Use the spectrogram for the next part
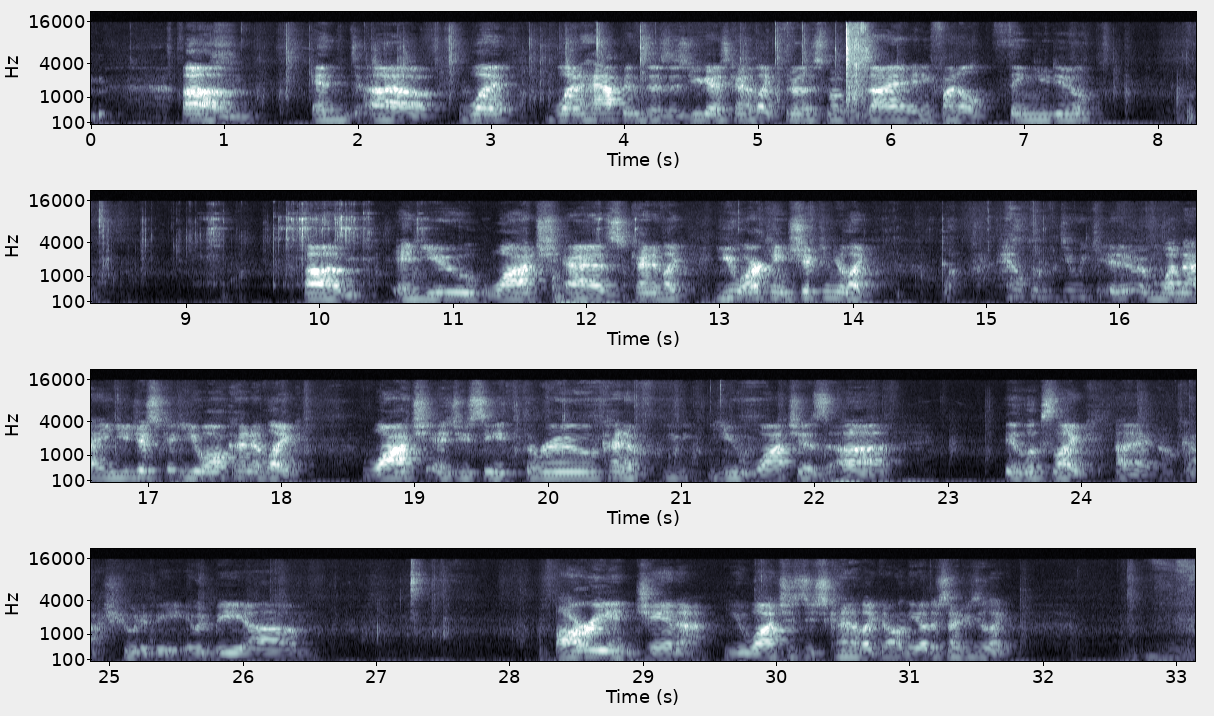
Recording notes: This is our first ever Runeterra Live play game. I know the sound is not the best.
